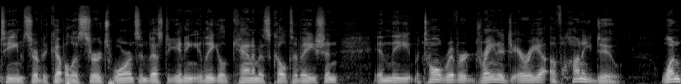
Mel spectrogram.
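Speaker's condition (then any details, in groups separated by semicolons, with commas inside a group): No condition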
